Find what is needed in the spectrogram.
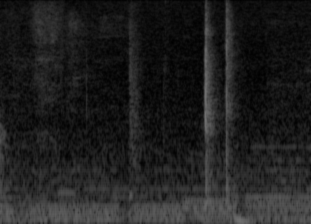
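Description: Light clicks of a plastic utensil against a clear plastic clamshell cake container, one at the start and two close together about a second and a half in.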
